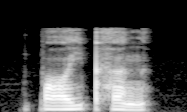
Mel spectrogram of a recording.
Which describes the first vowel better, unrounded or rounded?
rounded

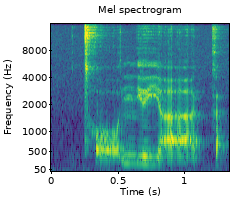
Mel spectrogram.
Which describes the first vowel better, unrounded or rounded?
rounded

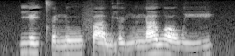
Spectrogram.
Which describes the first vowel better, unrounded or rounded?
unrounded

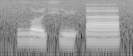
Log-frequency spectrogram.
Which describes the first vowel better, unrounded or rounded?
rounded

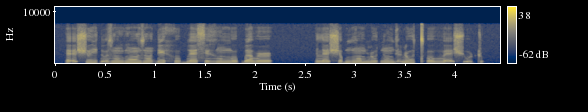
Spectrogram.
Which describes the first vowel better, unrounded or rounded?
unrounded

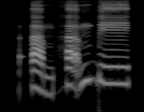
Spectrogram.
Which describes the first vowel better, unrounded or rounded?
unrounded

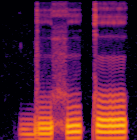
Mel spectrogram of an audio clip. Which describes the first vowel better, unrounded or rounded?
rounded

